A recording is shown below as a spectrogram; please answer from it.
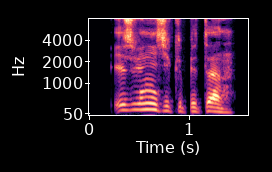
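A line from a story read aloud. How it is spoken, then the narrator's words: Hoarse rasp. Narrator (Russian): прохрипел он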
